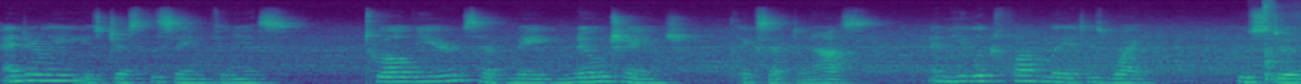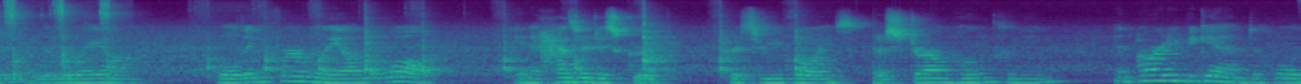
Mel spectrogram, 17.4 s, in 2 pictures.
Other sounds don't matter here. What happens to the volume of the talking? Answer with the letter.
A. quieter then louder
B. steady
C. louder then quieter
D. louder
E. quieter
B.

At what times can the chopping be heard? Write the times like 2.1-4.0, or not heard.
8.3-14.2.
